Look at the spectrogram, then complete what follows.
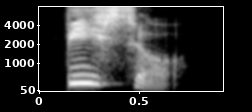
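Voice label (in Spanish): "PISO", Spanish; mekanta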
